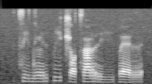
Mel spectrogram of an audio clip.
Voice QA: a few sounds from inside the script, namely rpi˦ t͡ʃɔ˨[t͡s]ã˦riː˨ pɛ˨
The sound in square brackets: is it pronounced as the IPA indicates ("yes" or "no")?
yes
